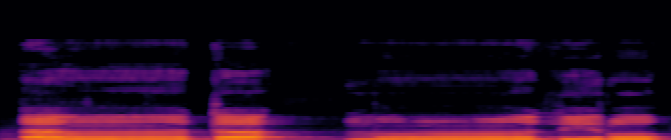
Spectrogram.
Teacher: انت میں جو یہ نون کی آواز جو ناک میں چھپ رہی ہے، اسی چھپانے کا نام اخفاء ہے۔ اسی طرح منذر میں یہ جو یہ آواز ہے، اسی چھپانے کا نام ہی اخفاء ہے۔ · نون ساکن یا تنوین کی آواز کو ناک میں 1 الف کے برابر چھپا کر پڑھیں گے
